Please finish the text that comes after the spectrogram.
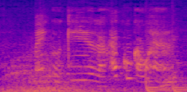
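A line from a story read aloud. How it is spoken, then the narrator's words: Soft uncertain question. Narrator (Vietnamese): Lâm Hàn không biết, đành khẽ hỏi hắn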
